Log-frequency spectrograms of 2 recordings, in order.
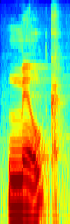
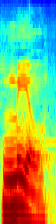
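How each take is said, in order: First: The word is said in standard English pronunciation. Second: The word is said with a Thai-style pronunciation. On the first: The speaker calls it right. "ask them to say something like um" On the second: The speaker calls it wrong. "and it's meal"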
